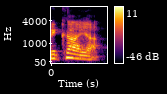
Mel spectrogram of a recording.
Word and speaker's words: Nikaia: வந்து நிக்காயா என்று, அதாவது கிரேக்க மொழியில் நிக்காயா NIKAIA என்று ப்ரொனவுன்ஸ் பண்ணி எழுதி வைத்திருக்கிறார்கள்.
